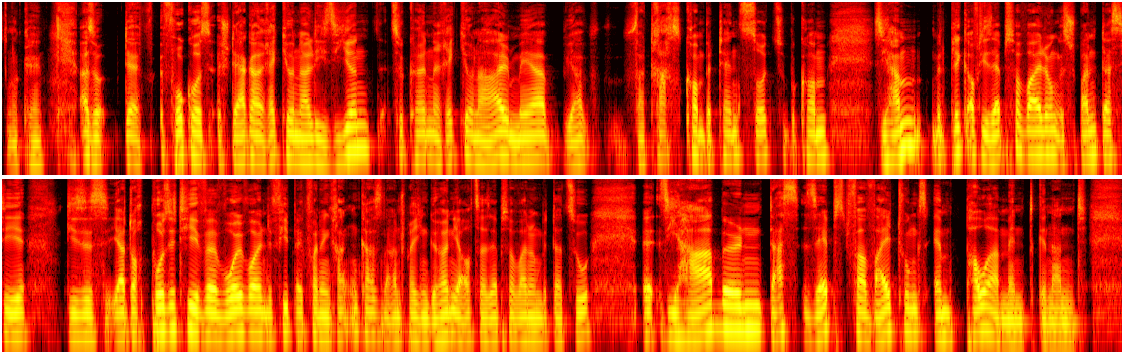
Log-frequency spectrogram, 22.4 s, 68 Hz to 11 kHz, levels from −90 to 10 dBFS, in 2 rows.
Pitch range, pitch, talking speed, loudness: 100-120 Hz, 110 Hz, 125 wpm, -19 LUFS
